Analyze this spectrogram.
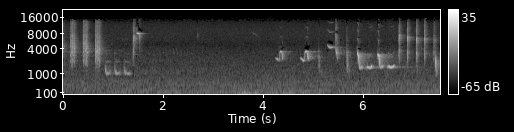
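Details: Newly arrived thrush nightingale singing in dense thickets by a stream, Mogilev district, Belarus, 11 May 2021: sharp clicks, short falling whistles and a fast rattling series of high strokes, loud and close.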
